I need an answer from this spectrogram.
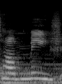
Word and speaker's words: Misch: cover of South of the Jews by both Tom Misch and Lizzo.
